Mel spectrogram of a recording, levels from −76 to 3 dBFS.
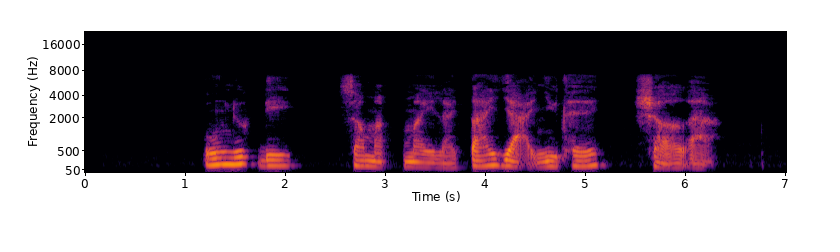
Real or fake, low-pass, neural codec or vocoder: real; 7.2 kHz; none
